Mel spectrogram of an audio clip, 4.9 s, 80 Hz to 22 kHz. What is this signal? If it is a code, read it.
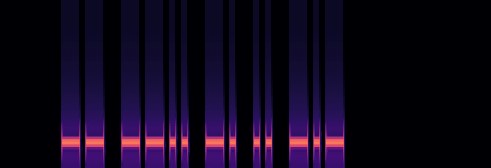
Morse code, heard as a keyed tone, about 20 wpm, 700 Hz. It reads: MZNIK
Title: Code Groups - 5 Letters - 20wpm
